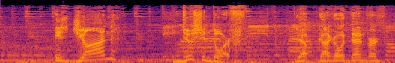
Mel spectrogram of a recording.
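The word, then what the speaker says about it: Deutschendorf: Duschendorf. I don't know if I'm pronouncing it. Deutshen Dorf. Okay. Yeah, that's right.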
